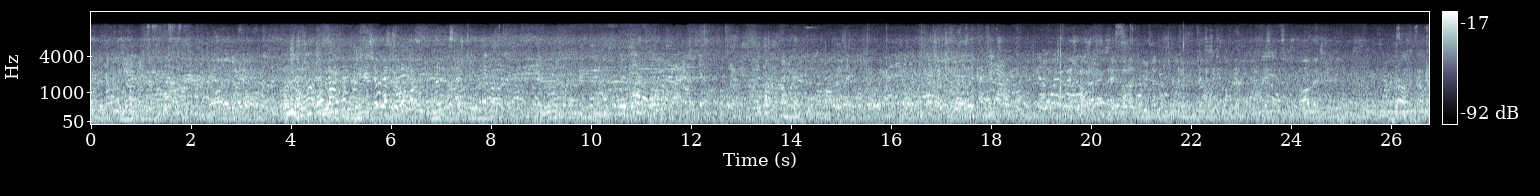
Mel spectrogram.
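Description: A crowd of people talks and murmurs all around outdoors.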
